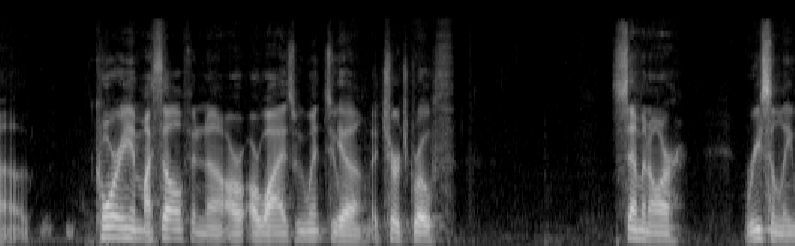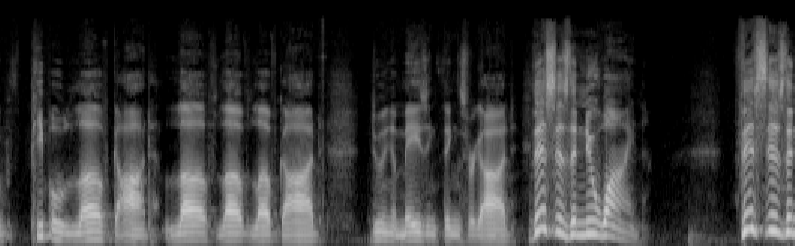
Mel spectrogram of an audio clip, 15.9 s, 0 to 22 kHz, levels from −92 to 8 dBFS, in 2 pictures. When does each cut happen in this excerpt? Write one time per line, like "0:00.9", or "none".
0:03.4
0:13.2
